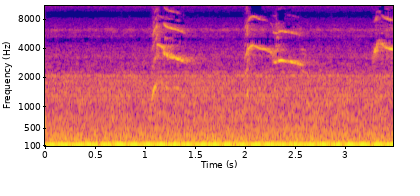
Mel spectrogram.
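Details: Gray hawk eating its catch, interrupted by a squirrel: three short, clear whistled notes sliding downward, spaced about a second apart, over a steady low mechanical hum.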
